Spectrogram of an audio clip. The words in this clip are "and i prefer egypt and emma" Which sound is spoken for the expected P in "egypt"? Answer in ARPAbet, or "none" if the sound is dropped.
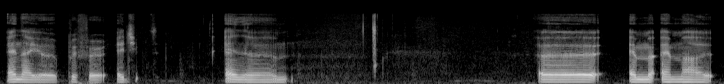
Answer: P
